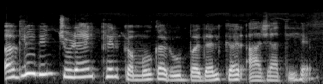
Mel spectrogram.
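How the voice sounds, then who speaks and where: A woman storyteller reading scripted narration for an animated horror tale. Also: fairly high pitch, moderate pace, highs cut off, a crowd in the background.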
